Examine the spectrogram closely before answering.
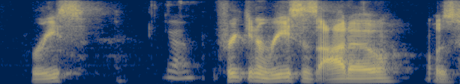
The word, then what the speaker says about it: Rhys: rice how do you pronounce Rhys Reese yeah freaking Reese's Otto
